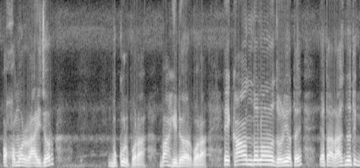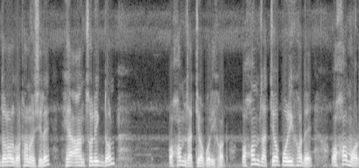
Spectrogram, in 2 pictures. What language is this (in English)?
Assamese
